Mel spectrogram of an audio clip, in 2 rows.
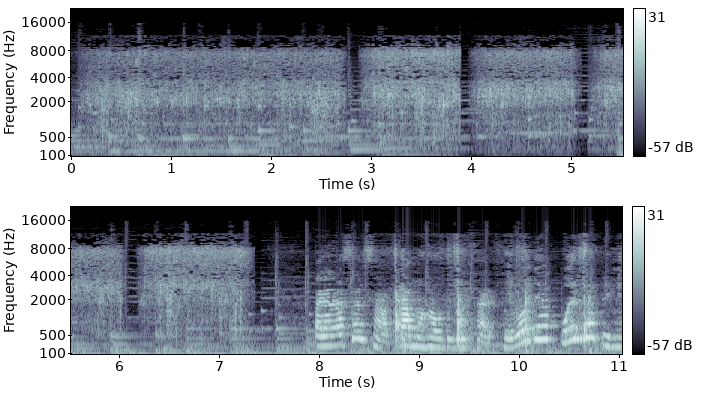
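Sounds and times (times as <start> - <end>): meatballs sizzling in a pan: 0.0 - 7.5
background music: 0.0 - 11.0.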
